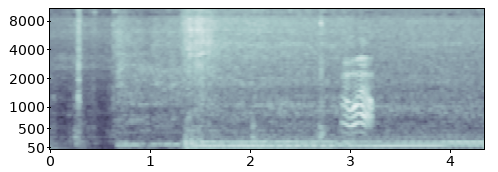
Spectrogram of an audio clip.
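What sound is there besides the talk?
1969 Plymouth GTX 440 engine running and revving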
